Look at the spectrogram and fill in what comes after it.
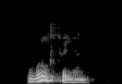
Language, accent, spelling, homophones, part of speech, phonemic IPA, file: English, Southern England, Wolffian, Wolfean / Wolfian / Woolfian, adjective, /ˈwʊlfiən/, LL-Q1860 (eng)-Wolffian.wav
- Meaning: 1. Relating to Caspar Friedrich Wolff (1733–1794), German physiologist and one of the founders of embryology 2. Relating to Christian Wolff (1679–1754), German philosopher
